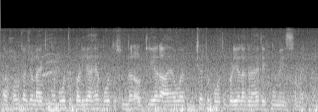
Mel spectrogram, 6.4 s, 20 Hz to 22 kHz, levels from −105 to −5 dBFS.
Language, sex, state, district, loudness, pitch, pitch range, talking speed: Hindi, male, Chandigarh, Chandigarh, -17 LUFS, 145 Hz, 140-150 Hz, 275 wpm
